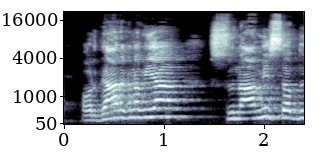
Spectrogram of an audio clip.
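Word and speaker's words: tsunami: और ध्यान रखना भैया, सुनामी शब्द जो है जापानी वर्ड है, ठीक है। सुनामी जो है जापानी वर्ड है और इसमें टी साइलेंट होता है।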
